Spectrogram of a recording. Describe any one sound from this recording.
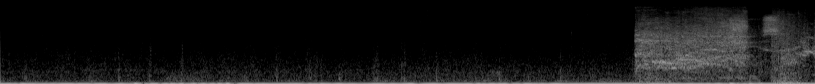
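Footsteps run over snowy ground.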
